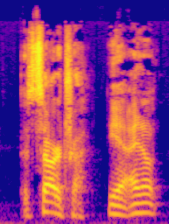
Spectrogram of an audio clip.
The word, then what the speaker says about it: Sartre: No, I think it's Sarte. That's the writer, right? Sartre. Yeah, I don't pronounce it correctly.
